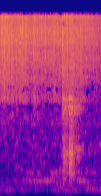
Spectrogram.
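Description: Chowmein noodles and fried chicken sizzling in a steel kadai: a steady frying hiss, with one brief louder sound about a second and a half in.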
